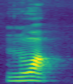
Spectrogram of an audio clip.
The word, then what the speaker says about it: noix: N avec le son wa se prononce noix.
